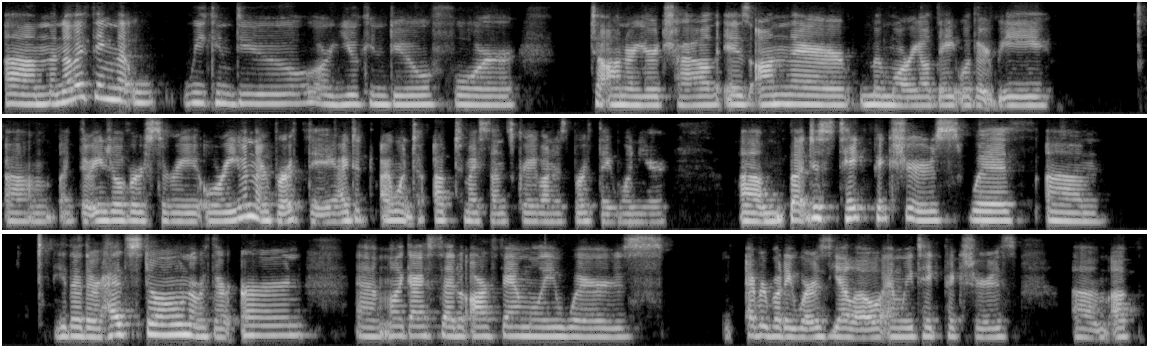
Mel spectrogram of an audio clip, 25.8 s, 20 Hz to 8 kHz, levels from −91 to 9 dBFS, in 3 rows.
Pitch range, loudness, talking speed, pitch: 185-215 Hz, -18 LUFS, 185 wpm, 195 Hz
